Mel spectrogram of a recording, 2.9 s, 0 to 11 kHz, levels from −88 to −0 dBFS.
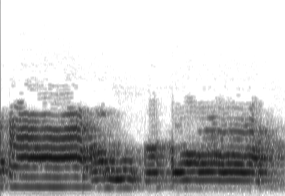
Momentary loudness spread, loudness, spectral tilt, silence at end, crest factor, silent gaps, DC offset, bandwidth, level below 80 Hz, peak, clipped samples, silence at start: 5 LU; -13 LUFS; -14 dB/octave; 0 s; 8 dB; none; under 0.1%; 2.1 kHz; -74 dBFS; -4 dBFS; under 0.1%; 0 s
